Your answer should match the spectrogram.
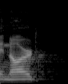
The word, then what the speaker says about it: nard: Say nard. How many of you go to the mall to go buy some nard? Here's the reality, though, that word rhymes with lard.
